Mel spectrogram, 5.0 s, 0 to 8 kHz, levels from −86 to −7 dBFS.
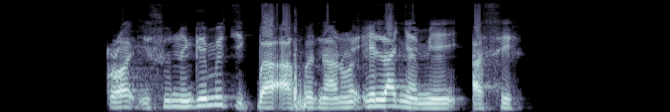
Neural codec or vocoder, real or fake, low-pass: none; real; 7.2 kHz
